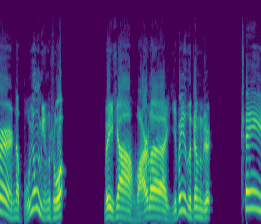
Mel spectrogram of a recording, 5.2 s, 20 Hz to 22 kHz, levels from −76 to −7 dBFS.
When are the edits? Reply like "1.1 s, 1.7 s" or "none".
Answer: none

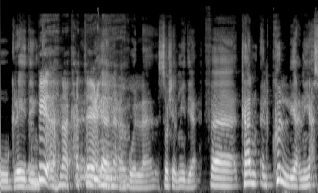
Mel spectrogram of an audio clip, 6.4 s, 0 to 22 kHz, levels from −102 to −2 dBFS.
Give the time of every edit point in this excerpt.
2.6 s, 4.0 s

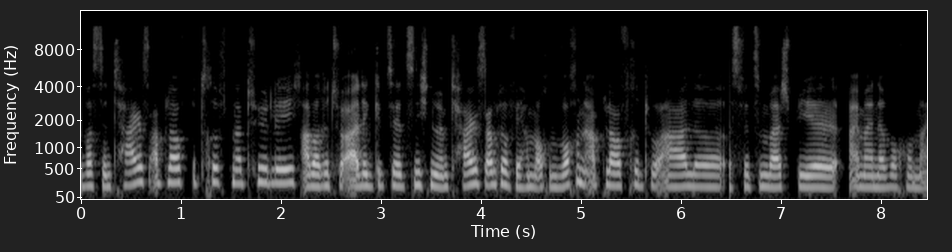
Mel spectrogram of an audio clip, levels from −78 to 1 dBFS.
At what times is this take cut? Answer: none

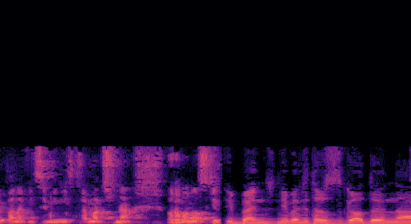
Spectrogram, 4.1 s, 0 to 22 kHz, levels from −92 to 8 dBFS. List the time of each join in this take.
2.2 s

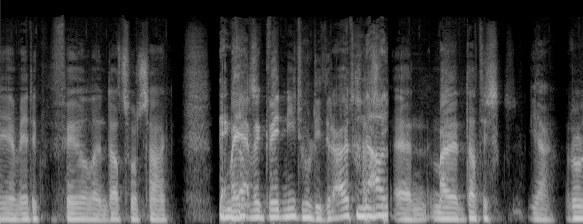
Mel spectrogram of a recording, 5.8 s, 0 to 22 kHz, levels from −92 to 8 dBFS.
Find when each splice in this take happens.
2.2 s, 3.9 s

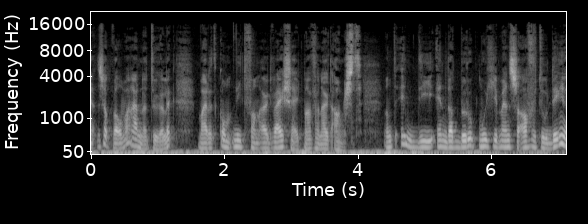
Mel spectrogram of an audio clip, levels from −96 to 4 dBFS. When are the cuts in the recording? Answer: 4.4 s

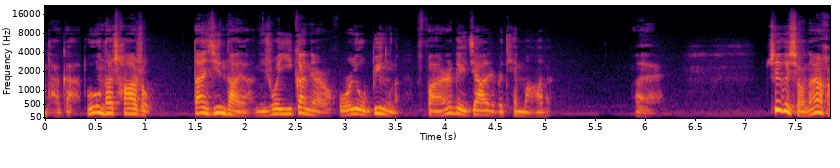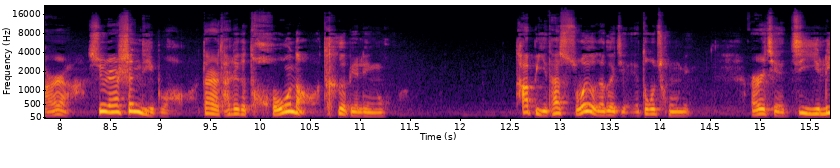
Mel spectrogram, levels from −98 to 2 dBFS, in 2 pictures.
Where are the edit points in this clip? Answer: 13.5 s

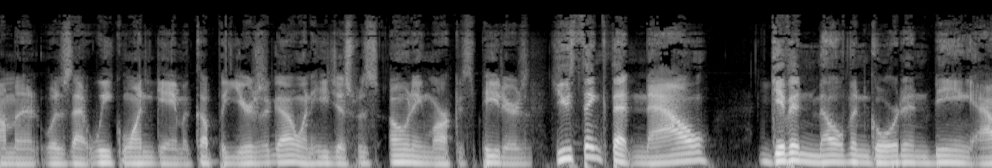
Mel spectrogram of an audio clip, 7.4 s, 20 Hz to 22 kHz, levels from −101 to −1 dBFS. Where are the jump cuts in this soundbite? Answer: 4.0 s

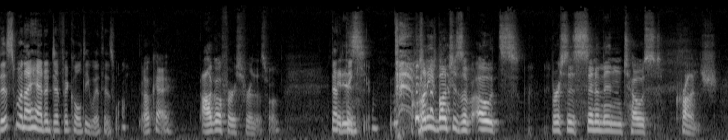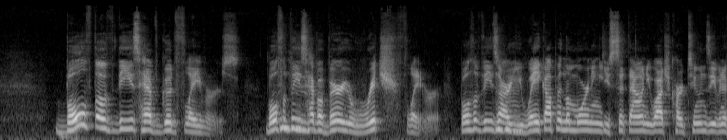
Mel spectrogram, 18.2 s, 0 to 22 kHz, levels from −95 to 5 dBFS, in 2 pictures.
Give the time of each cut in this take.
16.6 s

